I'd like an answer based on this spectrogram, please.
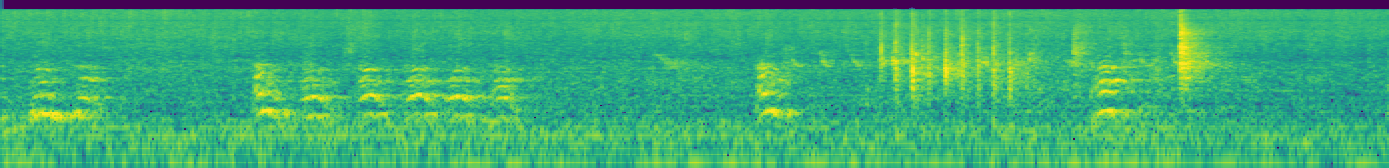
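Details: After four hours of trying to catch a squirrel, a dog lets out several short, wavering howl-like yelps in quick bursts, with crackling clicks and background hiss in between.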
